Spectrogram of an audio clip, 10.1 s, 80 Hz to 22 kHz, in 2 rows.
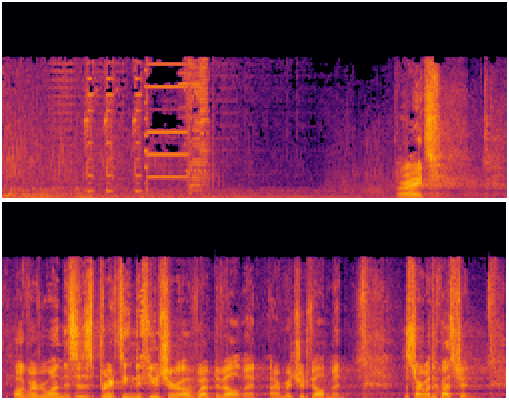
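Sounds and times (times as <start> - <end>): electronic intro music: 0.0 - 6.2
short synthetic beeps: 0.8 - 2.1.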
